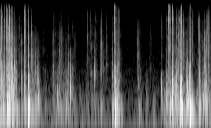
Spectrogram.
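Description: Fingertips and nails scratch and crinkle a thin, clear, embossed plastic vacuum-seal bag stretched over a mesh mic dome. The result is close, dry, crackling rustles with soft low thumps from handling and bright crisp edges. Bursts of crinkling come and go, with a brief near-silent pause before a final dense flurry.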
